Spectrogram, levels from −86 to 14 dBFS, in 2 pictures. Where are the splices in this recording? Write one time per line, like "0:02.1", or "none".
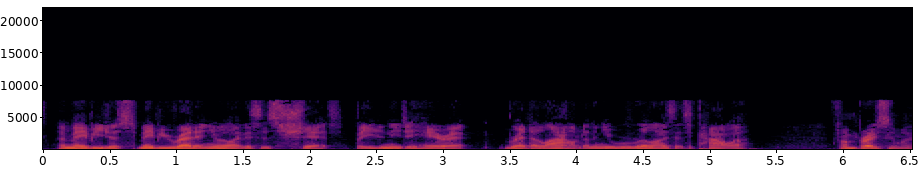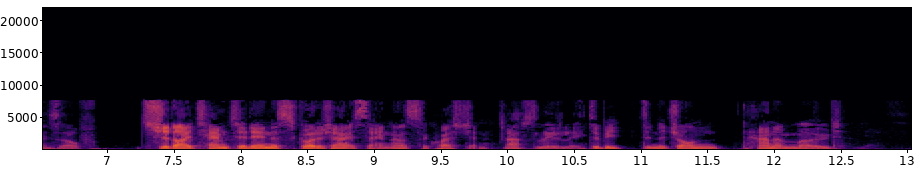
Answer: none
